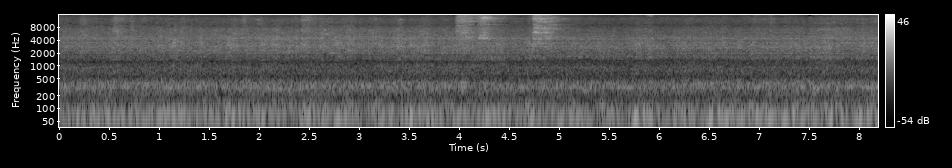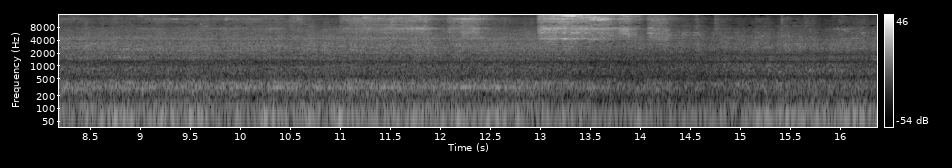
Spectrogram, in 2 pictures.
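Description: Loaded open coal wagons of a freight train rolling past: a steady rumble of wheels on rail, with high-pitched wheel squeals about four seconds in and again around thirteen seconds in.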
